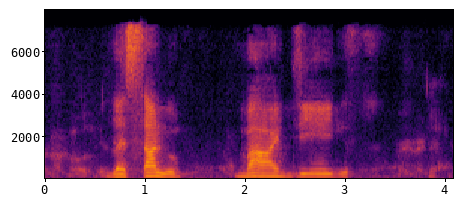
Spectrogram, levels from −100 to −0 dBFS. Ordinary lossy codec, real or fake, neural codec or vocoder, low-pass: AAC, 32 kbps; fake; codec, 24 kHz, 0.9 kbps, WavTokenizer, small release; 7.2 kHz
